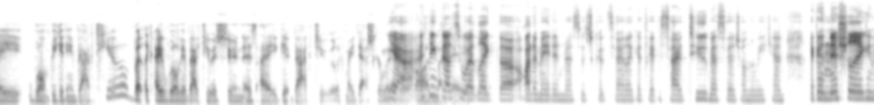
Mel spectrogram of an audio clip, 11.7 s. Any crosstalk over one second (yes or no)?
yes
